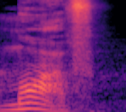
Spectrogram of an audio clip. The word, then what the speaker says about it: Moav: stiha, pročitali smo Moav. Ovdje bi slovo as, posle vokala, trebalo da ima izgovornu vrednost ja. Međutim, u srpskom jeziku ovdje izgovaramo a, Moav.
